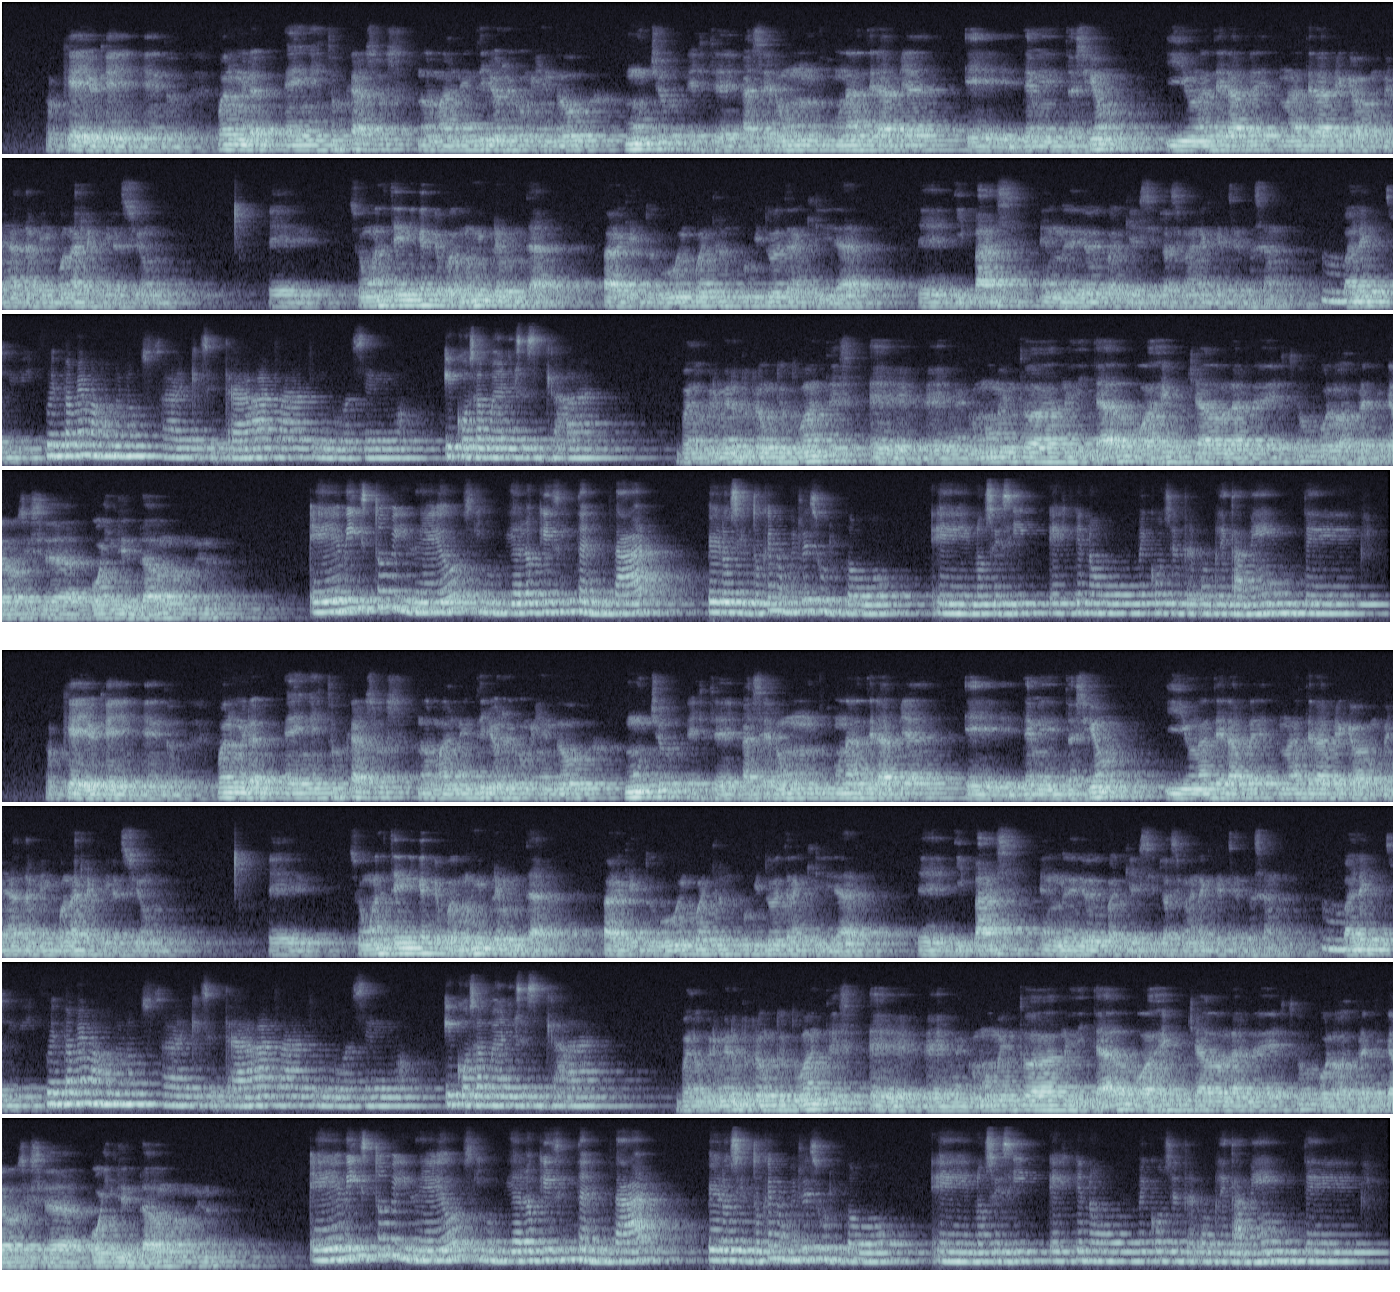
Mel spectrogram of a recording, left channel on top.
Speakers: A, on the right; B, on the left.
A: Ok, ok, entiendo. Bueno, mira, en estos casos normalmente yo recomiendo mucho este, hacer un- una terapia eh, de meditación y una terapia, una terapia que va acompañada también con la respiración. Eh, son unas técnicas que podemos implementar para que tú encuentres un poquito de tranquilidad eh, y paz en medio de cualquier situación en la que estés pasando,
B: Mm,
A: ¿vale?
B: sí. Cuéntame más o menos, ¿sabe qué se trata? ¿Qué debo hacer? ¿Qué cosas voy a necesitar?
A: Bueno, primero te pregunto, ¿tú antes eh, eh, en algún momento has meditado o has escuchado hablar de esto o lo has practicado así sea o intentado más o menos?
B: He visto videos y un día lo quise intentar pero siento que no me resultó, eh, no sé si es que no me concentré completamente,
